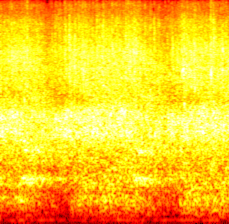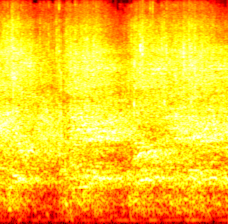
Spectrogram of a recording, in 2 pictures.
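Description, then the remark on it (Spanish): Sustained din from deputies in the hemicycle of the Congress of Deputies during a government control session with questions on corruption: many voices shouting "corruption" at the government and "accomplices", amid applause and thumping, loud and unbroken throughout. “con batería de preguntas del Partido Popular sobre corrupción y con mucho ruido en el hemiciclo un día más. Gritos de corrupción dirigidos al gobierno y de cómplices pensando en Sumar y en los socios.”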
